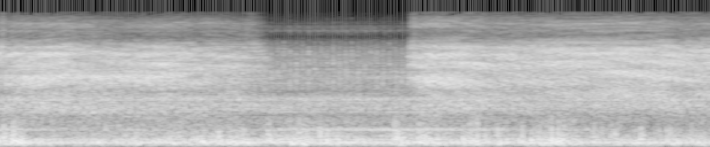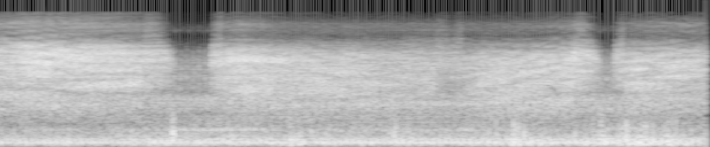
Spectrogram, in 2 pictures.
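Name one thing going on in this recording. A paint sprayer hisses steadily, with short breaks.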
